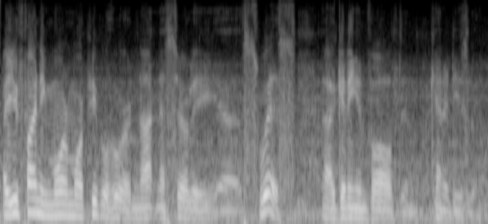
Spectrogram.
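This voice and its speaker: A man interviewing people on the street with brisk questions. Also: medium pitch. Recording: dull old film audio with loud street noise.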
